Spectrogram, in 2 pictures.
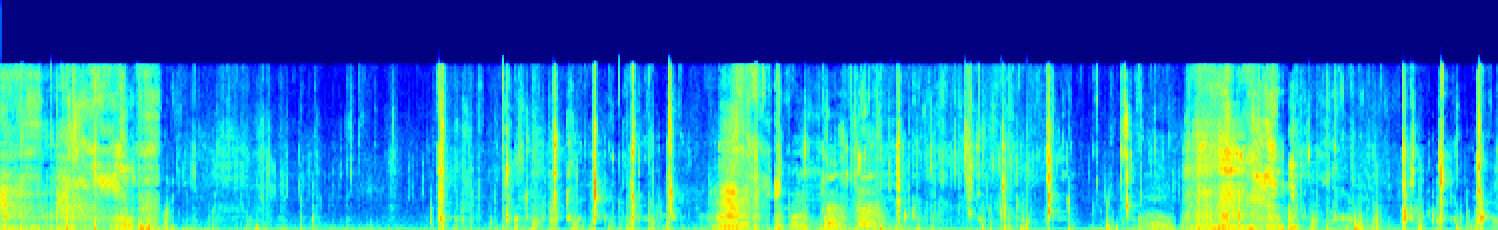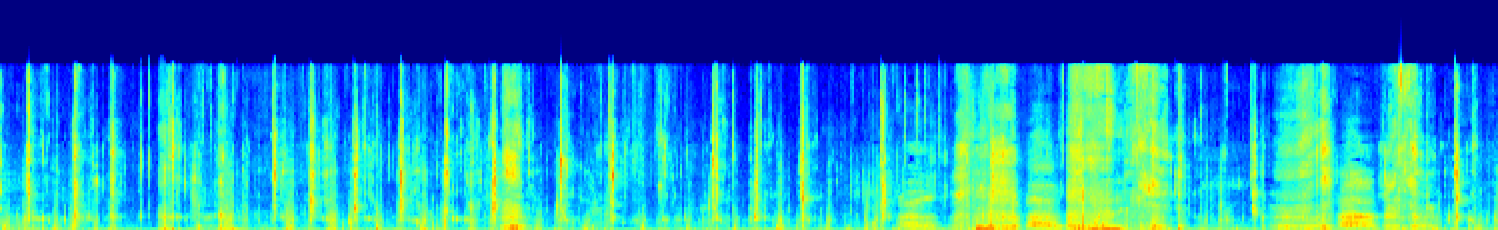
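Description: Close-miked biting and chewing of braised pork trotter: wet, sticky mouth sounds with many sharp clicks and smacks, in louder clusters every few seconds.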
